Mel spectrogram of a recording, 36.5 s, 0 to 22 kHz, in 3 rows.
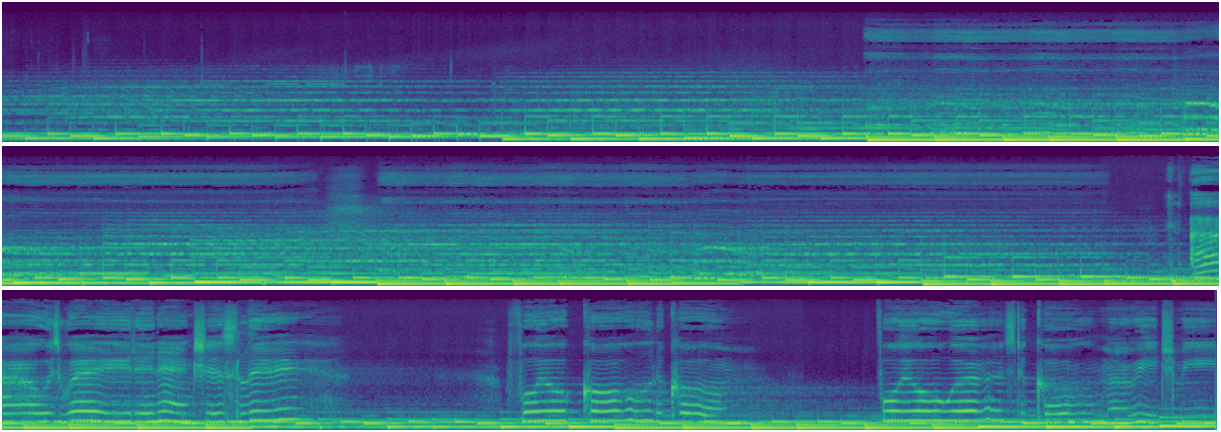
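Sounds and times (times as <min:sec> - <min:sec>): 
brighter shimmering layer: 0:00.0 - 0:29.7
sustained droning pad chords in atmospheric instrumental music: 0:00.0 - 0:35.7
deep bass line: 0:00.0 - 0:36.4.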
